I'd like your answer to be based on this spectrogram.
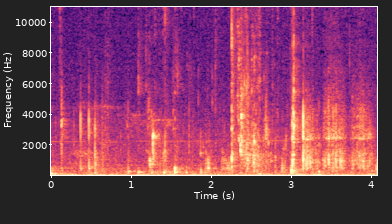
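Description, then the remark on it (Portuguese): Someone drinks water: soft wet sips and gulps with small clicks and a couple of sharper swallowing sounds, quiet and unhurried, with no talking. “Eu vou até tomar água para passar essa informação, porque ela é bem importante para você.”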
